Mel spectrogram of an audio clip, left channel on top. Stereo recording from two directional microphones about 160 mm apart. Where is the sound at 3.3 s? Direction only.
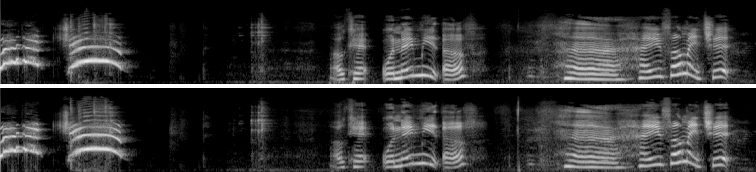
40° left (ahead or behind).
